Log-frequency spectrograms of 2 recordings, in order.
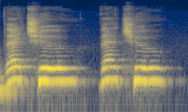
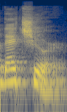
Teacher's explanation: O R tá só prolongando o U. · Shown in: first take · Se você enrolar a língua, that you're, ok? · Term: R britânico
